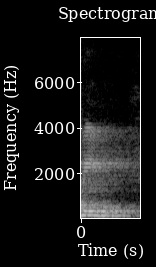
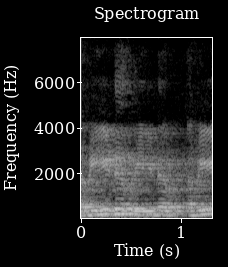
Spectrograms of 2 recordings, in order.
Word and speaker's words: read: റീഡ്. റീഡിനൊരു പ്രത്യേകത ഉണ്ട്. റീഡ്, റെഡ്. മൂന്നിനും സ്പെല്ലിംഗ് ഒന്നാണ്, പക്ഷെ ഉച്ചാരണ വ്യത്യാസമുണ്ട്.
